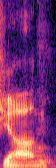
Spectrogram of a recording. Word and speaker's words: Jung: In fact, that was there before the power showed up for Josh Young, which is spelled J-U-N-G, by the way. – Yes, yes, like the German philosopher.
